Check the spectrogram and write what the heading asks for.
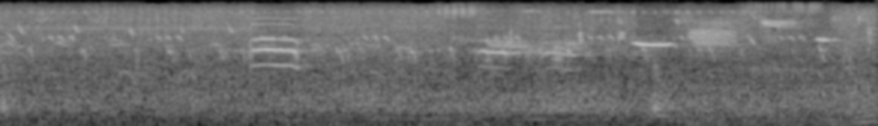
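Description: Faint birds chirping: a few short, high calls spaced apart, the clearest about a second in, over a quiet outdoor background.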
